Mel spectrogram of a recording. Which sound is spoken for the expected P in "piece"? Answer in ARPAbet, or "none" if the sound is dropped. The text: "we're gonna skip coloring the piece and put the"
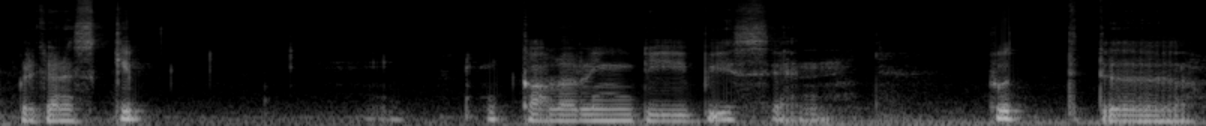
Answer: B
